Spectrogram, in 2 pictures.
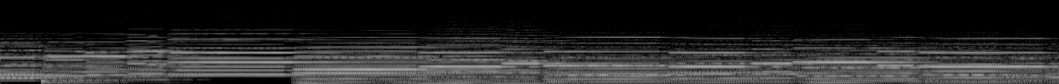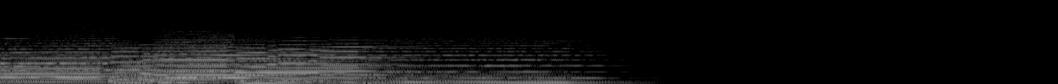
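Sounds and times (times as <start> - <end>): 
scherzo in A major: 0.0 - 16.8.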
